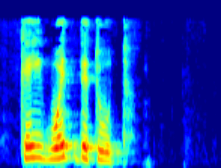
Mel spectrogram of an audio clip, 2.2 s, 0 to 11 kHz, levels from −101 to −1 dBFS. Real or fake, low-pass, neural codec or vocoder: real; 7.2 kHz; none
